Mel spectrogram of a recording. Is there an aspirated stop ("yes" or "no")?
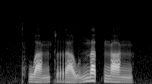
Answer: yes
